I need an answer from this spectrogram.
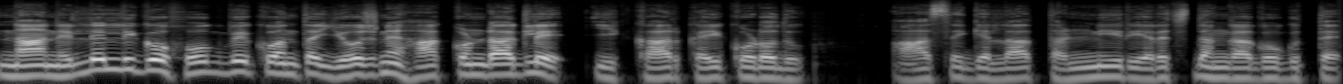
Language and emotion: Kannada, sad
